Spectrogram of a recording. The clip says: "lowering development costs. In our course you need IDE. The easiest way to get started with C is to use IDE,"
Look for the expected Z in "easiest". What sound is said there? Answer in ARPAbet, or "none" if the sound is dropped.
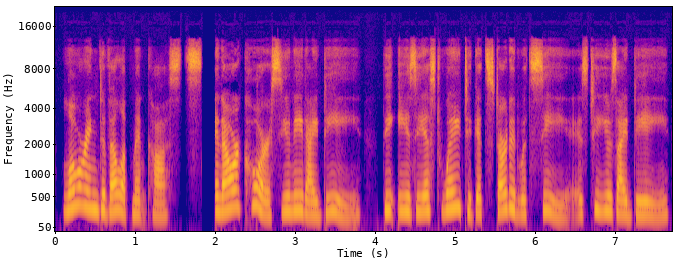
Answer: Z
